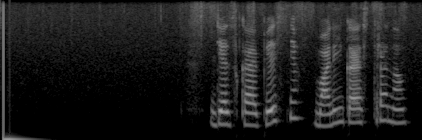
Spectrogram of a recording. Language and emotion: Russian, neutral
